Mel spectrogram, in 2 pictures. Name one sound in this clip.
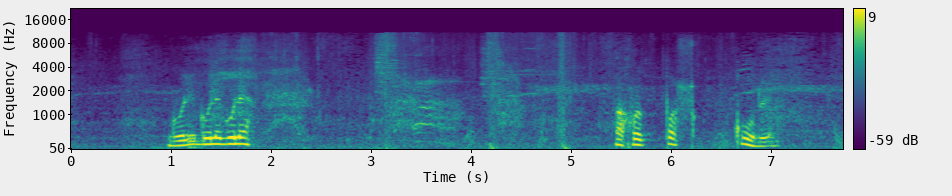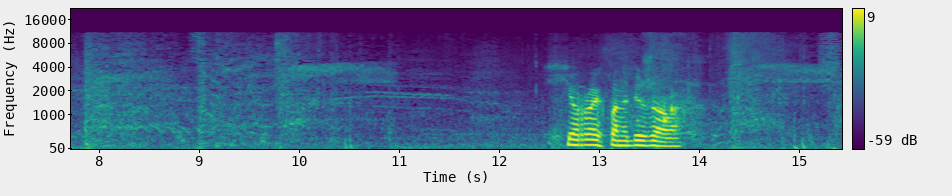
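Wild beasts snarl and growl while they attack.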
